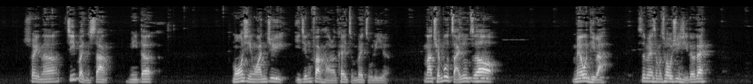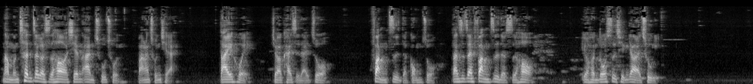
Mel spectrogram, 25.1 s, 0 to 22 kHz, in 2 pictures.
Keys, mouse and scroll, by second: 0.7 click, 3.0-3.8 shift+middle drag, 4.5-5.1 shift+middle drag, 5.5 shift+click, 14.4 click.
